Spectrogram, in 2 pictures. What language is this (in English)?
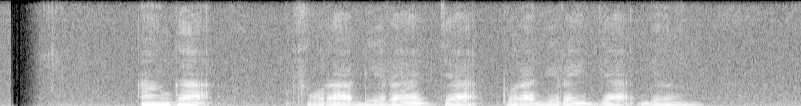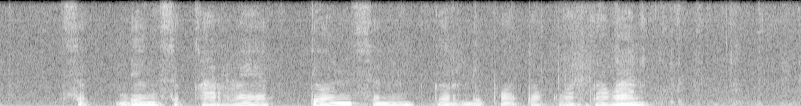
Sundanese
